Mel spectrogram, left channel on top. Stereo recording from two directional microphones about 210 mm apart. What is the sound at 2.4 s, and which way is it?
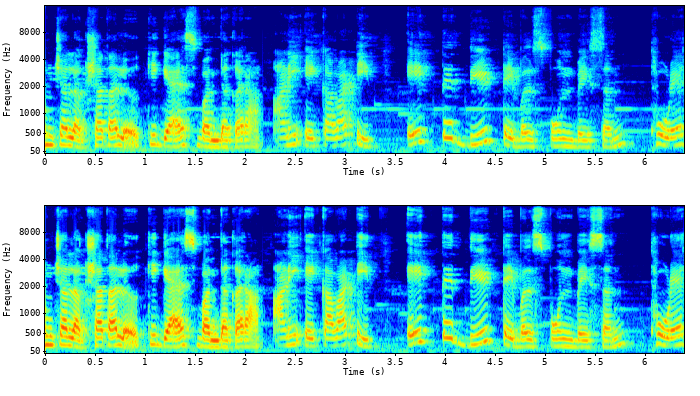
Speech, 25° right (ahead or behind).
